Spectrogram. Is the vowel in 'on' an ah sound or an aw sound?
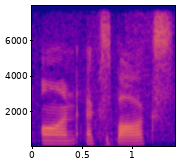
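aw. The vowel in 'on' is a rounded aw sound. This is how other people pronounce it. "I didn't say on Xbox"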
